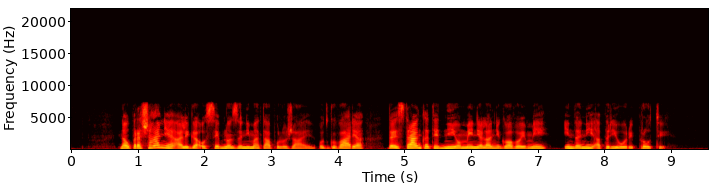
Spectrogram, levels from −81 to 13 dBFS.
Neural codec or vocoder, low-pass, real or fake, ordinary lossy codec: none; 7.2 kHz; real; none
